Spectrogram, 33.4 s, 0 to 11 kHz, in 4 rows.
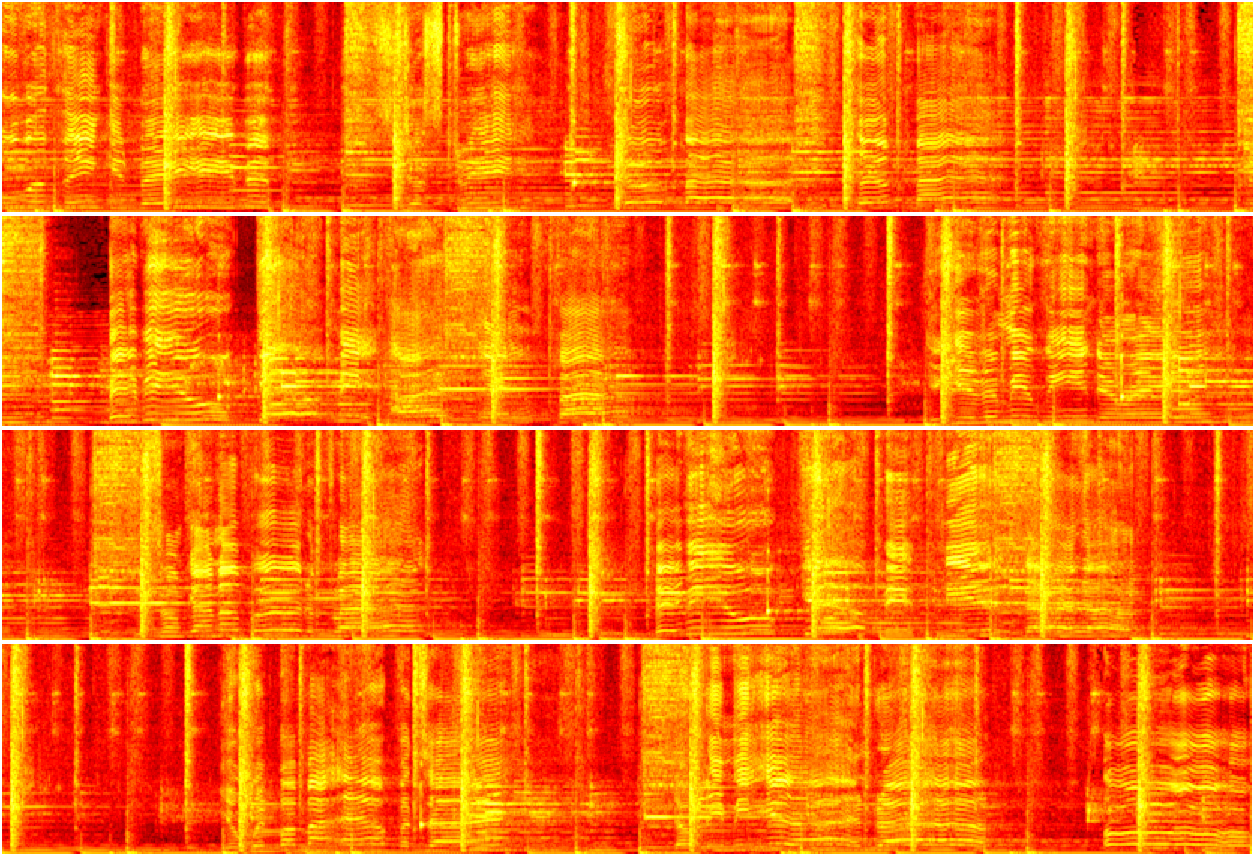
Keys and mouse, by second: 4.9 click, 5.2 space, 5.3 click, 5.7 space, 6.5 j, 10.1 click, 13.9 click, 15.3 ctrl+z, 16.4 alt+click, 18.5 click, 26.6 click, 27.5 x, 29.4 click.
